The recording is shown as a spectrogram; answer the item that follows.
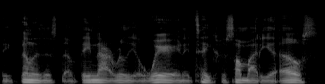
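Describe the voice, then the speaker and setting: A man's voice: deep voice, little pitch movement, fast talker, darkish tone. A man co-hosting a casual podcast, talking in a laid-back, slangy, rambling way. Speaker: podcast co-host.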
